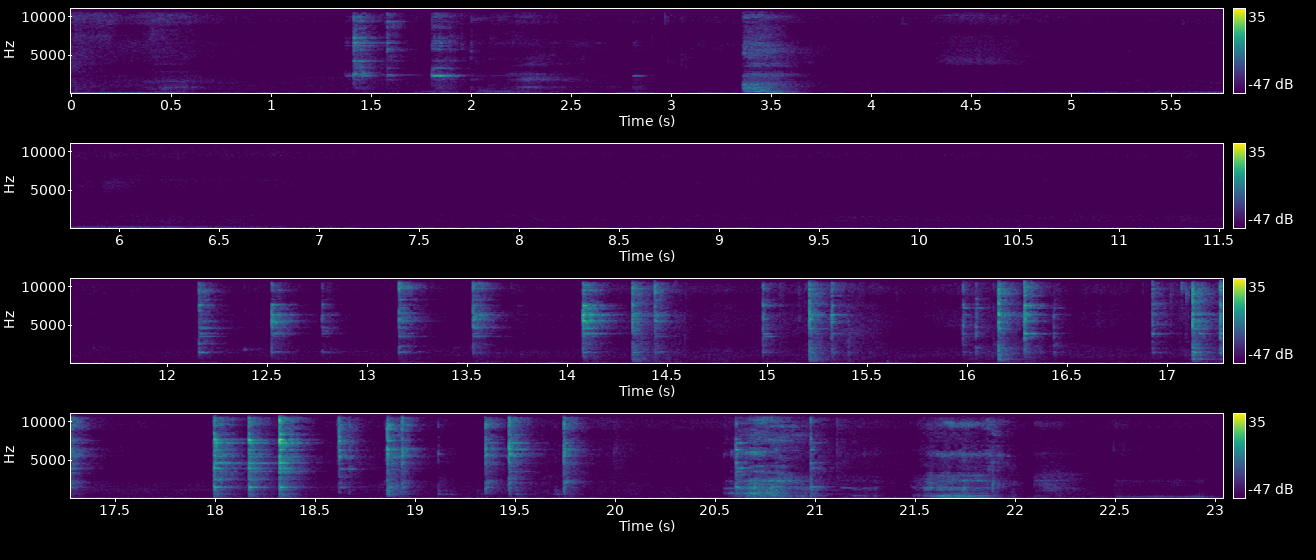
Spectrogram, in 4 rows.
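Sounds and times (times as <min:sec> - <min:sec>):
spoon clinking against glass: 0:01.4 - 0:02.0, 0:12.2 - 0:20.0, 0:20.6 - 0:21.3.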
